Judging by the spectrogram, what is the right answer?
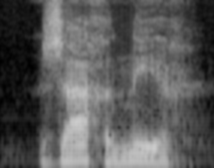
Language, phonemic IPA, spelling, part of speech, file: Dutch, /ˈzaɣə(n) ˈner/, zagen neer, verb, Nl-zagen neer.ogg
- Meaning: inflection of neerzien: 1. plural past indicative 2. plural past subjunctive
